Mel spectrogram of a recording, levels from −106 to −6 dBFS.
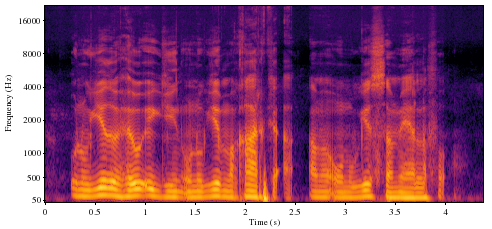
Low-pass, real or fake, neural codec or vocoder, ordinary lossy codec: none; real; none; none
